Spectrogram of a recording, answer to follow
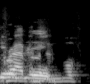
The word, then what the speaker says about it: Kravitz: Pronounced Kravitz pronounced Kravitz in most parts of the world.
